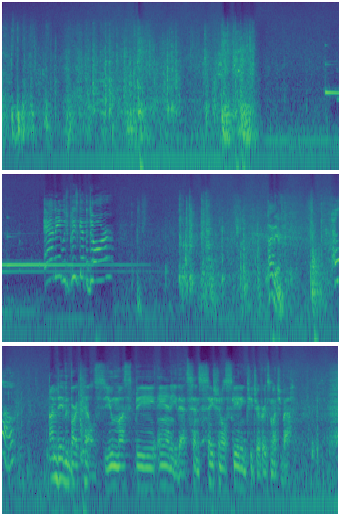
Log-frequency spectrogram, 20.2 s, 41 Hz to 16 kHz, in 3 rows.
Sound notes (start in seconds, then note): 6.4 doorbell ringing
